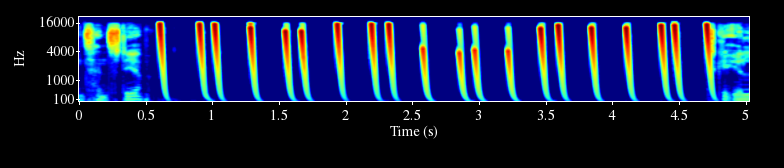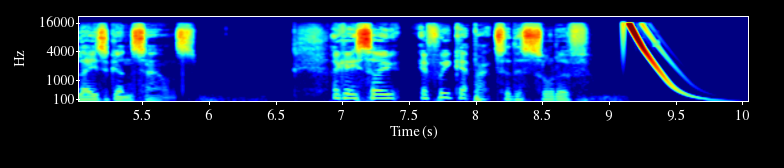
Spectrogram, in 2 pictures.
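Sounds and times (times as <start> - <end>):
synthesizer laser zaps: 0.6 - 4.9, 9.1 - 10.0.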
